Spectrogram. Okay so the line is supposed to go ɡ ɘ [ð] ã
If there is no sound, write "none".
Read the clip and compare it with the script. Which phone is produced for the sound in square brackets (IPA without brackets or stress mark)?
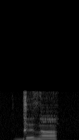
ð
